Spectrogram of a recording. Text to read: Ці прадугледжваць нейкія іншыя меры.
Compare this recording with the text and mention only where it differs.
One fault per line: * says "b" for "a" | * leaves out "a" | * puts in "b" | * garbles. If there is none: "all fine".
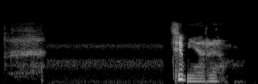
* leaves out "прадугледжваць нейкія іншыя"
